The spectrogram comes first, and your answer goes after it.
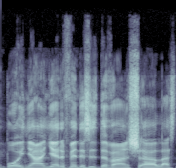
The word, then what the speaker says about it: Devansh: And um you know so I know I I'm probably saying gonna say your name wrong but Devanch. Oh that's perfect man. Really? Yeah that's perfect. Yeah. Devanch.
